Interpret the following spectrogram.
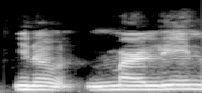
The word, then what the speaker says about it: Marlene: I mean, her name was Marlene and she used to pronounce it, Marlene like Lenin.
